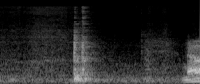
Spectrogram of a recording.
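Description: A single short clack of tile on tile, about a second in, as stacked thin-set triangular tile pieces for a corner shower shelf are squeezed together.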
